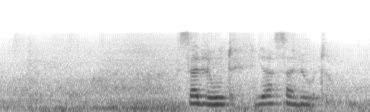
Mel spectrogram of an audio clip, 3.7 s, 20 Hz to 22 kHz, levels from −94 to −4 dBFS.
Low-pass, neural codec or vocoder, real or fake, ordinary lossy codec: none; codec, 16 kHz, 2 kbps, X-Codec, HuBERT features, trained on LibriSpeech; fake; none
